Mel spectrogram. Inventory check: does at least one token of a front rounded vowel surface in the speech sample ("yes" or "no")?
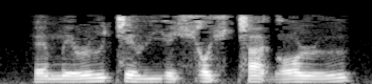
no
